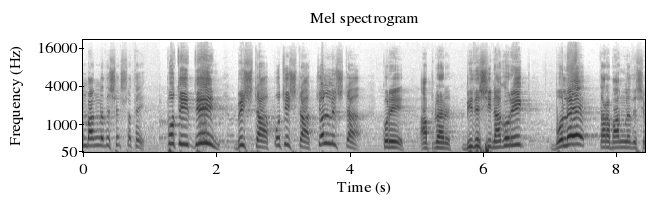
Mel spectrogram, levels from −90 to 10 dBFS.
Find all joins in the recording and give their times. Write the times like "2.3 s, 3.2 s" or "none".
1.1 s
